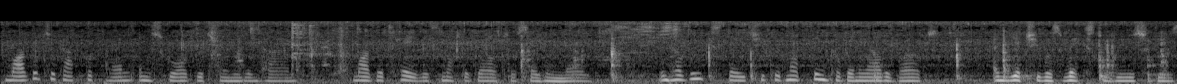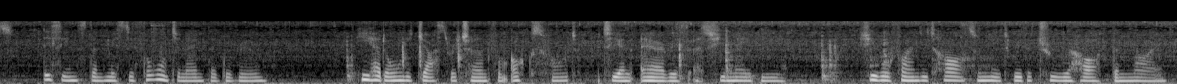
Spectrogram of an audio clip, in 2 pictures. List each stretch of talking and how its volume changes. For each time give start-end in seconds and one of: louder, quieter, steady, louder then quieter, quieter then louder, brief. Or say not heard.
0.1-23.5 louder.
